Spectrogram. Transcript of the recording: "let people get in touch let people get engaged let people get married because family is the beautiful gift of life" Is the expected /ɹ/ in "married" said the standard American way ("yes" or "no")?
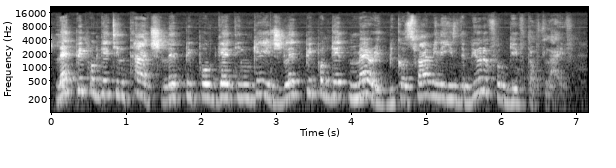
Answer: yes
